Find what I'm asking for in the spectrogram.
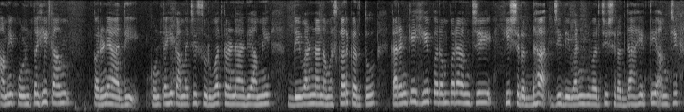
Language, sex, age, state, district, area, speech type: Marathi, female, 18-30, Maharashtra, Yavatmal, urban, spontaneous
